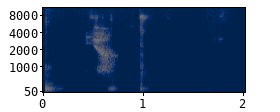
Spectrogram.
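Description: Faint, brief voice sounds between speakers: a short soft vocal sound at the start and a quiet murmur about half a second in, with a small click about a second in.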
